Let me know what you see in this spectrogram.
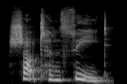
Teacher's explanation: âm t ở từ short sẽ nối với âm a ở từ an · từ và and thường được phát âm là ẩn không có âm d đây là dạng âm nhẹ âm yếu hay cũng có thể · Term: lược bỏ âm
